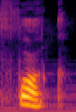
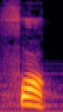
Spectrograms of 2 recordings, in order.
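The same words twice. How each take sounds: First: The r sound is pronounced. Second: The r sound is silent. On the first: "American language में इसे आर को silent नहीं रखा जाता है" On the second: "लेकिन हम इसे बोलेंगे फॉक।"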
